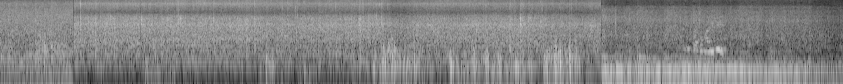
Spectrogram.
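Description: Heavy rain and a wind storm in Surabaya make a loud, steady roar of downpour that barely lets up, its tone shifting partway through as the gusts and rain change.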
